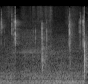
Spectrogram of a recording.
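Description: Dice clatter in a handful of quick, bright clicks spaced irregularly over a second and a half, with a low steady hum underneath and no voices.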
